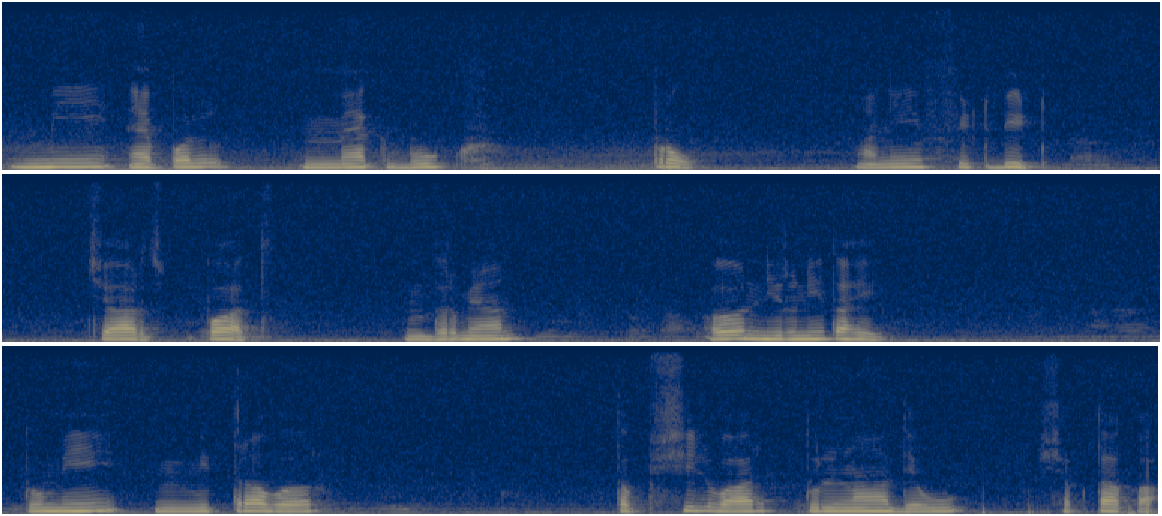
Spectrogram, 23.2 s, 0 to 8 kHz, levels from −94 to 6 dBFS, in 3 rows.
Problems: none marked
